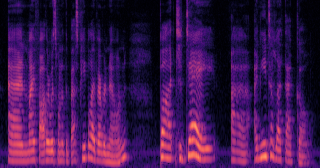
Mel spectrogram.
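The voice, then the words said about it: Emotional, shaky voice. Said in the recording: “I'm clearly still emotional, you can probably hear it in my voice”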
